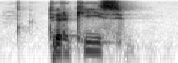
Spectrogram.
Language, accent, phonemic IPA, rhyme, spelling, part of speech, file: German, Austria, /tʏʁˈkiːs/, -iːs, türkis, adjective, De-at-türkis.ogg
- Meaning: turquoise (colour)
